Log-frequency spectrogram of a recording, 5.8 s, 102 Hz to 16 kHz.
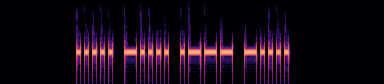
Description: Morse code, heard as a keyed tone, about 20 wpm, 700 Hz. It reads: 56J6
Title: Four Letter-Number Combinations - 20wpm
